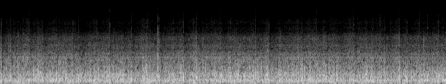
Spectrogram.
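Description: Steady, loud wind roar and road rush from a Kawasaki Versys 650 LT motorcycle cruising at highway speed on an interstate around 6,000 RPM, continuous and unbroken throughout with no talking.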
